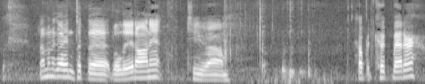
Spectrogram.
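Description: This high-pitched man is cooking outdoors by a van and narrating the process casually for his vlog at a moderate pace. He rambles in a relaxed way with many fillers. The recording has its highs cut off and a little hiss or hum.

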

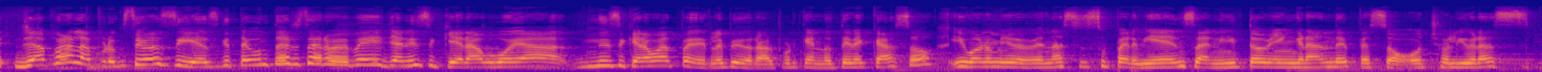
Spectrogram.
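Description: A young woman tells a personal story to her viewers in a chatty, candid way, with lots of fillers. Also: medium pitch. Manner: chatty, candid, full of fillers, laughs often. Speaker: vlogger. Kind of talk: casual storytelling to camera.

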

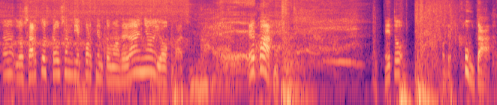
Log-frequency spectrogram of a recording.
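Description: A man's voice: sits high, noisy background. A young man with a Spain Spanish accent giving casual let's-play commentary, swearing and chatting to himself as he plays. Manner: lively, swearing, talking to himself and the game. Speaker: gameplay YouTuber.

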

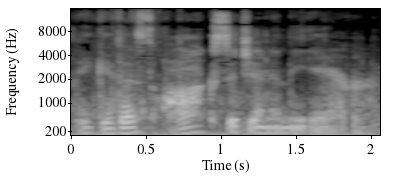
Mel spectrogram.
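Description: In a whispered, very animated low voice at normal speed, a teacher in her thirties reads a picture book aloud to small children, expressively and with simple explanations and questions. The recording is rough but has a clear background, made in a classroom decorated with alphabet walls.

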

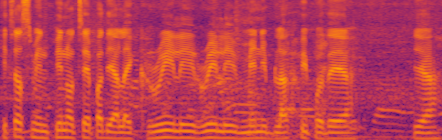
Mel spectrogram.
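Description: A man in his thirties with a Kenyan accent, chatting casually for a travel vlog in English and halting non-native Spanish. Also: mid-range voice, little pitch movement. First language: not Spanish; speaks halting, non-native Spanish. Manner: halting, searching for words in Spanish. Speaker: travel vlogger. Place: outdoors at open thatched beach huts. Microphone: handheld action camera at arm's length.

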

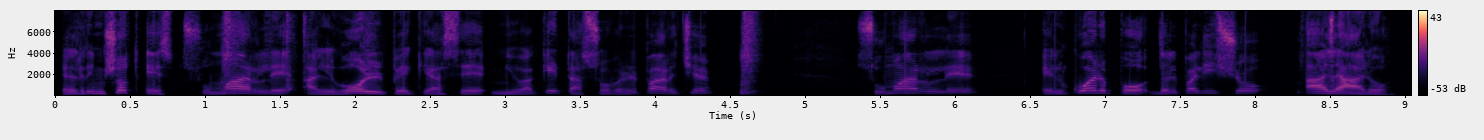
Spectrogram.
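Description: A man's voice: a little high, darkish tone, a little hiss or hum. A man teaching drums in an online class, explaining patiently and encouragingly with a Rioplatense Spanish accent over a video call. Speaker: drum teacher.

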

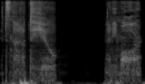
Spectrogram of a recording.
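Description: A woman voicing an eerie night spirit that wants a person's eyes, speaking in a slow, cryptic, breathy whisper. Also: bright, forceful tone. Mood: menacing whisper.

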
